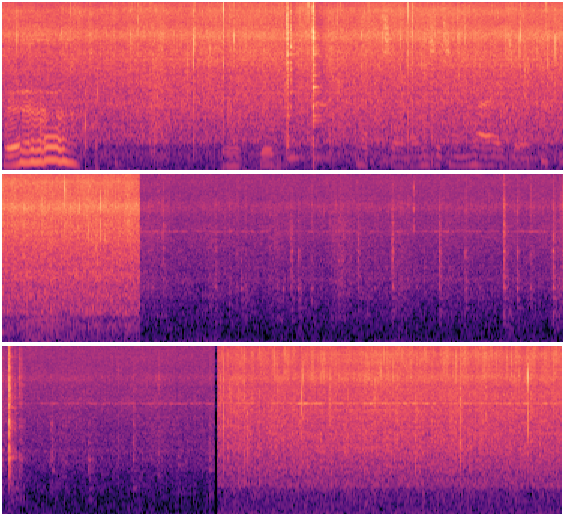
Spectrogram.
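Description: Kimchi fried rice frying in a stainless steel pan on a camping stove: a steady sizzle with clicks and scrapes from a spatula stirring in the rice. About six seconds in the sizzle drops to a much fainter sound with a few clicks, and it comes back at full level about five seconds later.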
